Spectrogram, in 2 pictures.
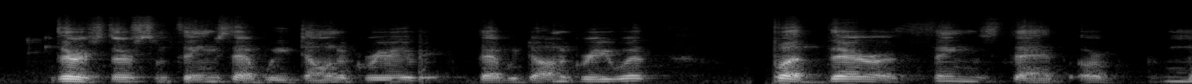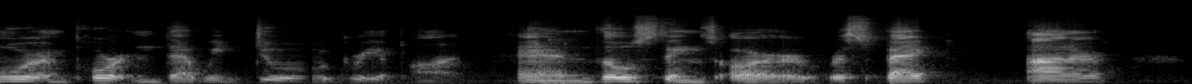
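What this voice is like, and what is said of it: Choked-up, emotional voice. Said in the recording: “I'm getting a little choked up here.”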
